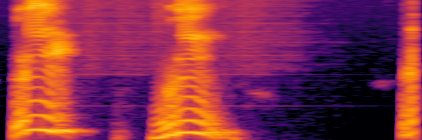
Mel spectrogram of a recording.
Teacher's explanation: मूर्धा को स्पर्श कर रही जिभ्या · उ ऊ, ओष्ठ से आ रही, इसलिए इसका उच्चारण ओष्ठ है। री री री, मूर्धा, मूर्धा को स्पर्श कर रही जिह्वा।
